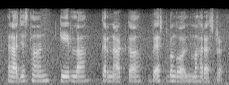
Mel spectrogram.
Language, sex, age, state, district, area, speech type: Punjabi, female, 45-60, Punjab, Bathinda, urban, spontaneous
